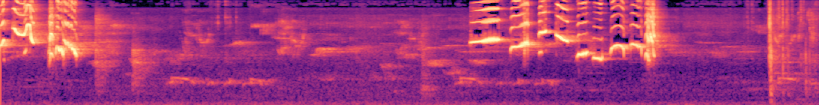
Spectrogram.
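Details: White-rumped shama song used to goad other birds into singing; a short whistled flourish, soft scattered notes, then a loud phrase of long whistles and rolling warbles, followed by a sharp click.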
